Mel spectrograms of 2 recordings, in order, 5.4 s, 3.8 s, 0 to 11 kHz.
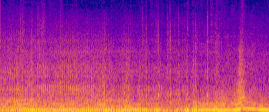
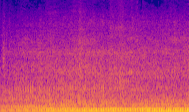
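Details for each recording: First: Honda CRX with budget K-swap and new fabricated full 3in exhaust, first start: deep throaty note rising and falling with quick throttle blips, quiet at idle but deeply loud, no knocks or rattles; healthy. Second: Honda CRX with budget K-swap and new fabricated 3in exhaust, first start: loud low idle pulsing unevenly with two to three stumbles a second; untuned engine hiccups below about 1500 rpm, check engine light on.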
